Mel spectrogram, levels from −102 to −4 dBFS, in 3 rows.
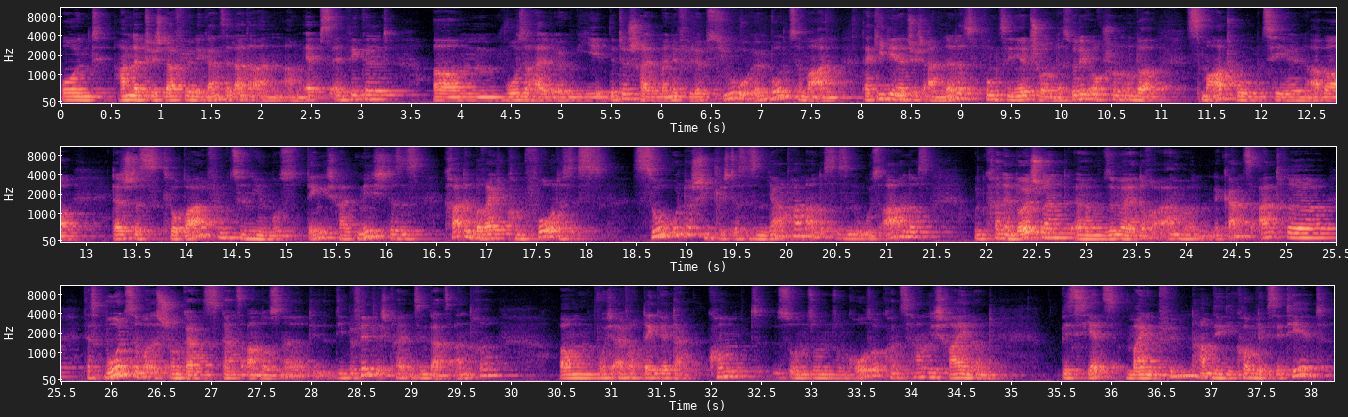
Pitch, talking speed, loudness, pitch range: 130 Hz, 195 wpm, -31 LUFS, 120-150 Hz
